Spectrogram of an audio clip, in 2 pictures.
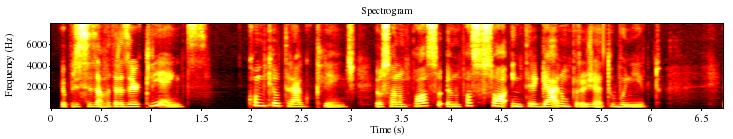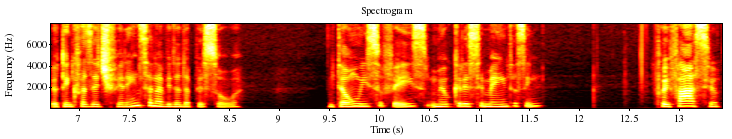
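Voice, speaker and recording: Casting: young Brazilian woman, mid-pitched, conversational and motivational interviewee, emphatic, dry close sound. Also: a little fast, creaky, a little mellow, dry recording. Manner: emphatic, asks and answers own rhetorical questions. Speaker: podcast guest, architect.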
